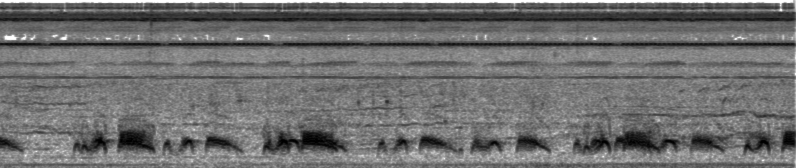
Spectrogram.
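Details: Local tekukur, a red turtle dove with a medium voice, quickly drawn in by a lure in Indonesia; repeated low cooing phrases, each a few rolling notes, coming in steady bursts over constant background hum.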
